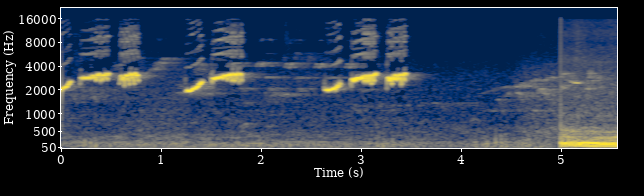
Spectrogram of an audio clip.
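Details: Shama lure song to get other shamas singing: short rising whistled pairs and triplets with pauses between, ending in a sudden low thump of noise.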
